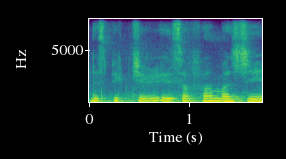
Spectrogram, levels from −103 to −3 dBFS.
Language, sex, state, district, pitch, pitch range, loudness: English, female, Assam, Kamrup Metropolitan, 230 Hz, 220-235 Hz, -14 LUFS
